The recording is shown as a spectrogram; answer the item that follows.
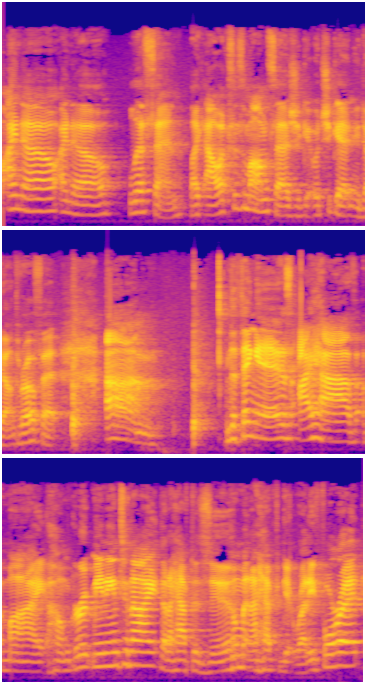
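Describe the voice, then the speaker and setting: Casually vlogging, this man reads his own storybook aloud between bits of casual chat, in a chatty, playful, informal manner. His voice is slightly high, bright and forceful.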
